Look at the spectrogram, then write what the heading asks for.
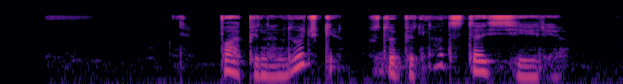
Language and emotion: Russian, positive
